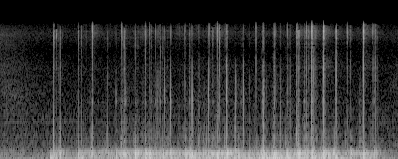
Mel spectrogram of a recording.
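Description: Long acrylic nails scratch and tap the metal mesh grille of a Blue Yeti microphone, producing a dense, low, rumbling scrape dotted with rapid, bright, irregular clicks. The activity starts abruptly after a quiet moment, continues for about three seconds, and then fades back to near silence.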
